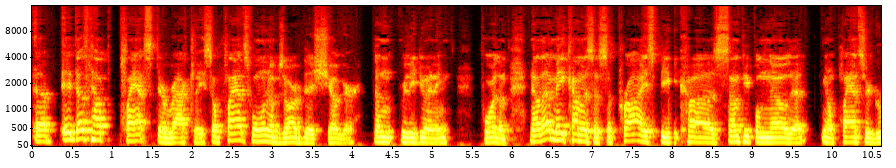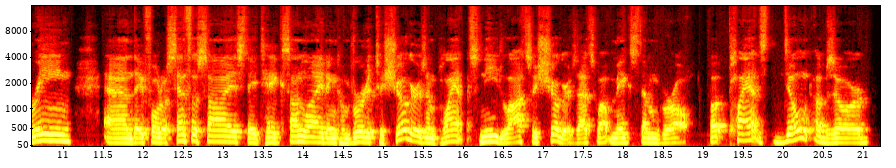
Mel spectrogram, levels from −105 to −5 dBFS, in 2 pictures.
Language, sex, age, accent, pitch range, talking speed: English, male, 60-79, American, 120-150 Hz, 175 wpm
